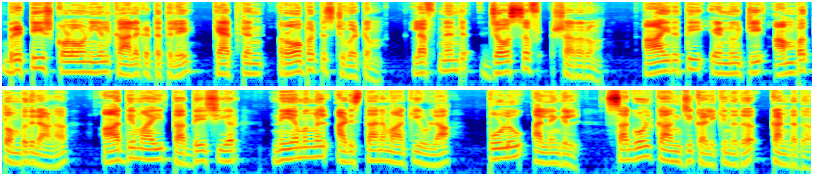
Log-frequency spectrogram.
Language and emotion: Malayalam, neutral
